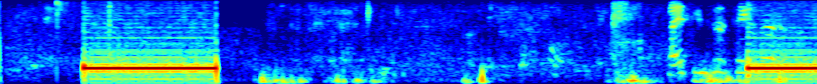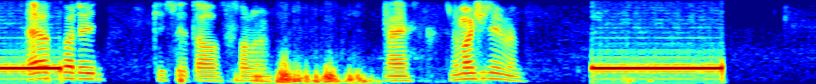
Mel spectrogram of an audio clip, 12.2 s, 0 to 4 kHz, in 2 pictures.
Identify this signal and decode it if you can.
Ringback tone (China, 450 Hz), with speech.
